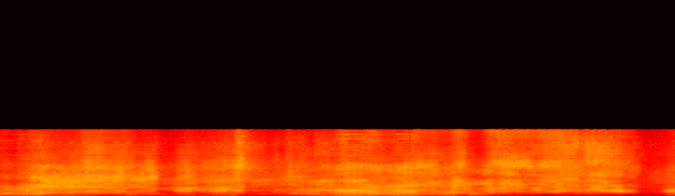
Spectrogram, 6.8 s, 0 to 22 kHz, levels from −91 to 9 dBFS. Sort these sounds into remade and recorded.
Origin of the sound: remade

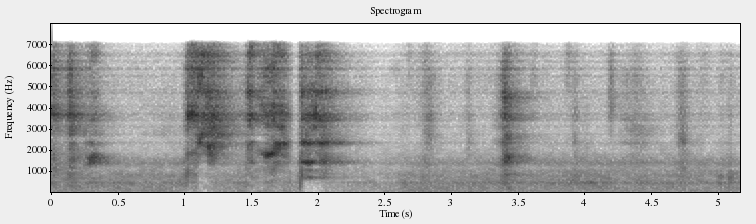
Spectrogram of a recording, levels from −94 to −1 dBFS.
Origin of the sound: remade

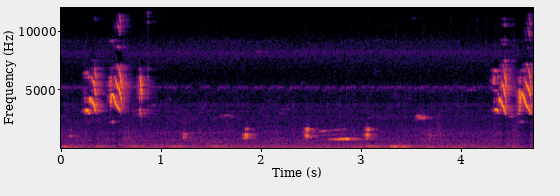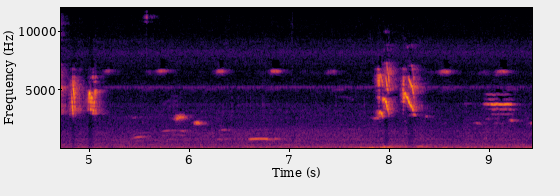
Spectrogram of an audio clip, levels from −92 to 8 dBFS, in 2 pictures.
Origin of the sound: recorded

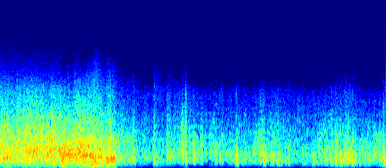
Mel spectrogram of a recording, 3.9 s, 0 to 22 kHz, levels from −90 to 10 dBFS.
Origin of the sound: recorded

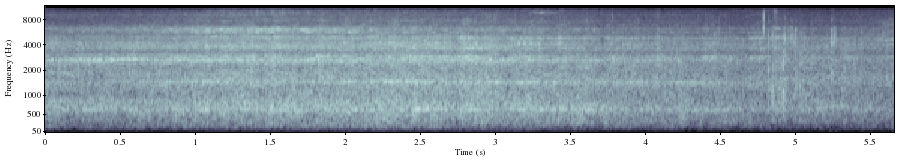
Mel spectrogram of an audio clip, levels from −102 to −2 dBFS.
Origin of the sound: recorded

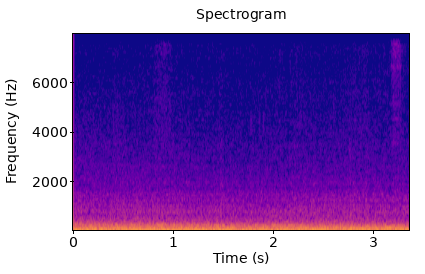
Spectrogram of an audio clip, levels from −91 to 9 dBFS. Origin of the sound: recorded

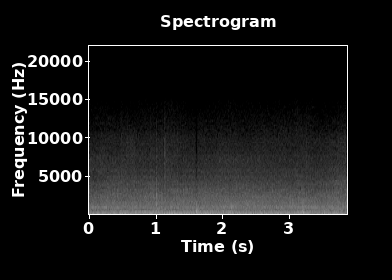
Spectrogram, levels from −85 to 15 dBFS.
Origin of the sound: remade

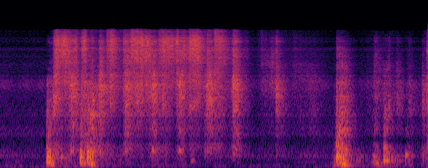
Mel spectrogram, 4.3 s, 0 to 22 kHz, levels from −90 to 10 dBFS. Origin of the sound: remade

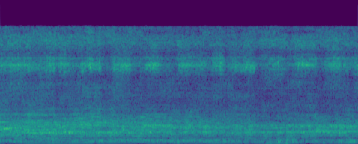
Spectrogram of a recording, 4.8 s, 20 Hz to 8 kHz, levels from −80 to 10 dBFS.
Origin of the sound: remade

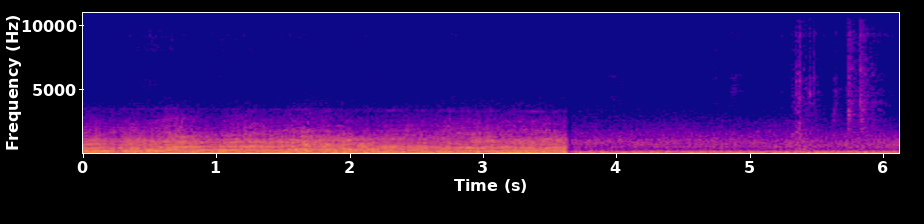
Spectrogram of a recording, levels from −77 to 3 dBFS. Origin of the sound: remade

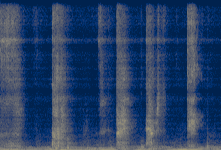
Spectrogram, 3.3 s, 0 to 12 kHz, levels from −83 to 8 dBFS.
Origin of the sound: remade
